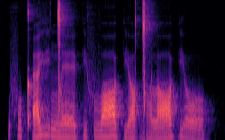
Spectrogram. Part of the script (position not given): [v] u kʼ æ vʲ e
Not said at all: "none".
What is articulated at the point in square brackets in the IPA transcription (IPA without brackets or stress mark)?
f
